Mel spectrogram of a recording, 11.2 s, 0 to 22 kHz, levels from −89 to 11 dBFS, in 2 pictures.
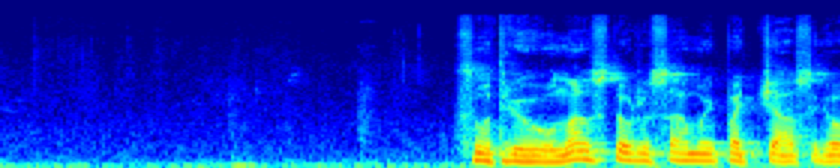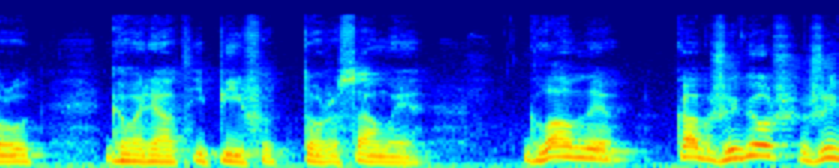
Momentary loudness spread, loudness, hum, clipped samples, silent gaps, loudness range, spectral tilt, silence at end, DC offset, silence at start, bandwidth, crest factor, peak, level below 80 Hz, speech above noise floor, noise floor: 11 LU; -19 LUFS; none; under 0.1%; none; 4 LU; -8.5 dB/octave; 0 s; under 0.1%; 1.55 s; 14 kHz; 14 dB; -6 dBFS; -46 dBFS; 34 dB; -52 dBFS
